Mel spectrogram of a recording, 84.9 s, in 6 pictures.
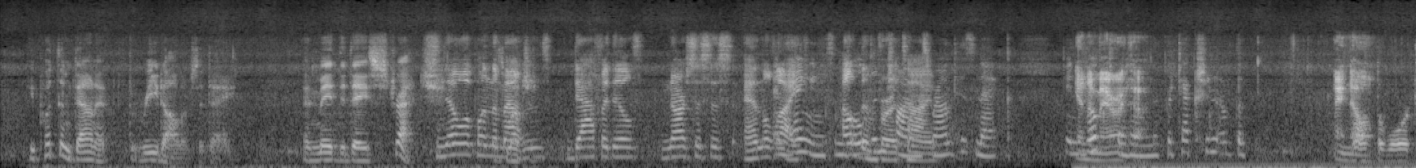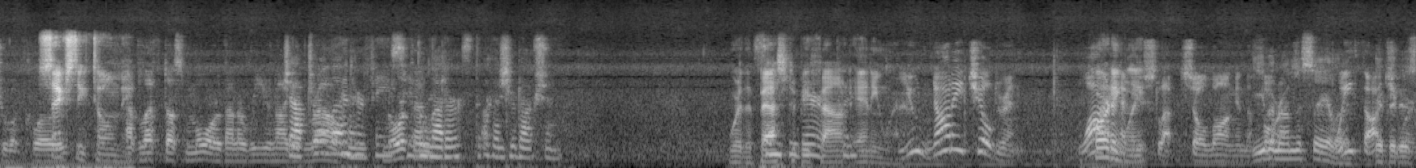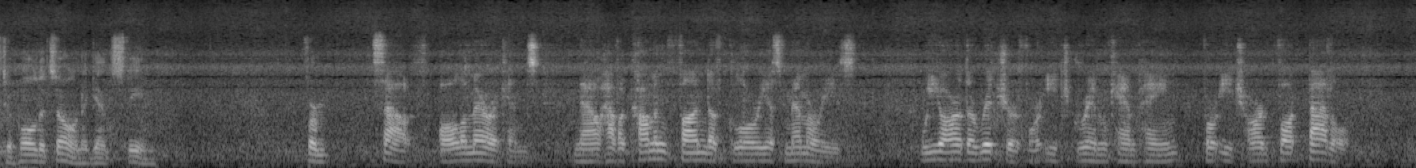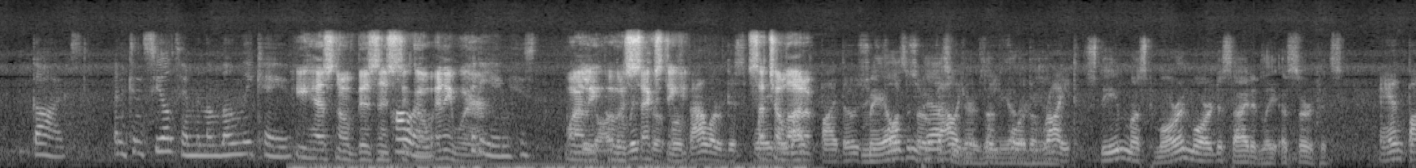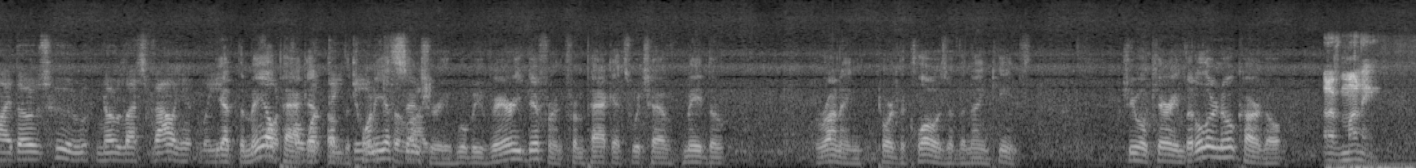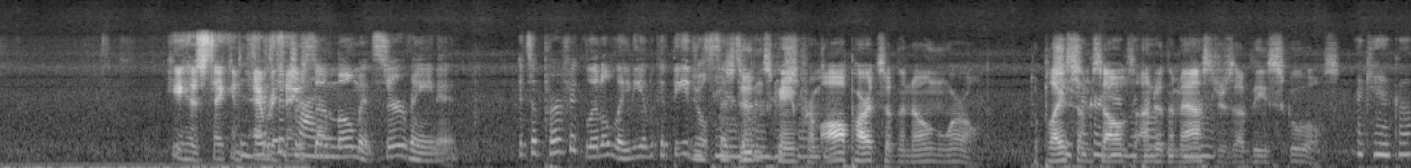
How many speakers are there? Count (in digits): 10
